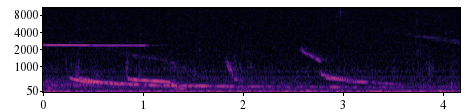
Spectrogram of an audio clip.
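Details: Weddell seals recorded in November 2017 by the McMurdo Oceanographic Observatory, 21 m below the sea ice in McMurdo Sound, Antarctica: overlapping descending whistled sweeps, a steady low hum and a faint high thin tone.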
